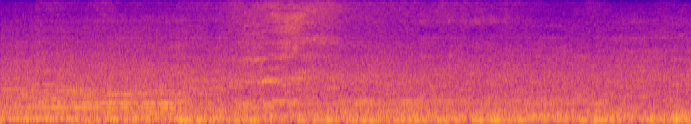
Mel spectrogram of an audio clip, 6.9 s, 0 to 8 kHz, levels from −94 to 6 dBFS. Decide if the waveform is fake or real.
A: fake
